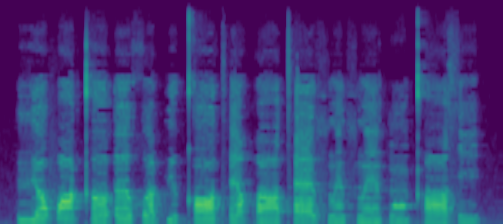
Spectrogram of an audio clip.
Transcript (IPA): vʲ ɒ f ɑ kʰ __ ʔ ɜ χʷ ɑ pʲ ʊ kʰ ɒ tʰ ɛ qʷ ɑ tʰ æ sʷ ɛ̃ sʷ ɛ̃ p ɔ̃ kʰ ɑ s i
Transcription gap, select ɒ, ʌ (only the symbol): ʌ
